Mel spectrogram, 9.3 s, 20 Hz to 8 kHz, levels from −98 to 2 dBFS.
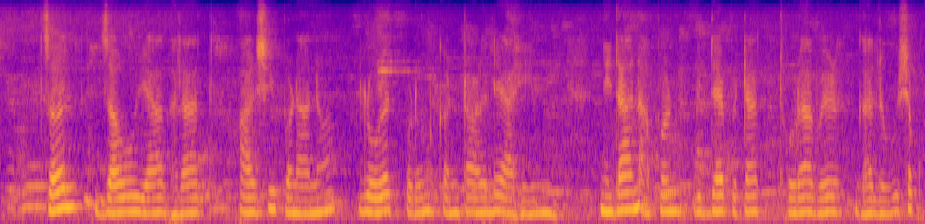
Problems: constant background noise, background conversations at intervals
